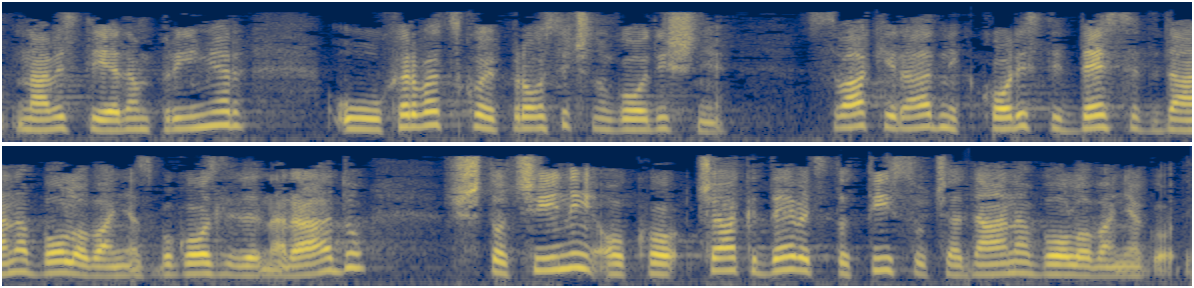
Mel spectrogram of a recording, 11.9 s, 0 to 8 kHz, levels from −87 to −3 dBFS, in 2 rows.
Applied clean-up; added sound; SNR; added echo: none; none; none; none.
